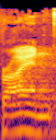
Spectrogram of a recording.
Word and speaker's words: Brion: Brian is pronounced just like your name, but it's spelled B-R-I-O-N, which is unusual. Yes. – I didn't hear the first thing your mom said. – Teresa, T-E-R-E-S-A.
